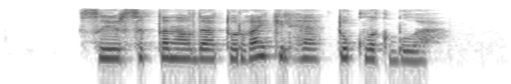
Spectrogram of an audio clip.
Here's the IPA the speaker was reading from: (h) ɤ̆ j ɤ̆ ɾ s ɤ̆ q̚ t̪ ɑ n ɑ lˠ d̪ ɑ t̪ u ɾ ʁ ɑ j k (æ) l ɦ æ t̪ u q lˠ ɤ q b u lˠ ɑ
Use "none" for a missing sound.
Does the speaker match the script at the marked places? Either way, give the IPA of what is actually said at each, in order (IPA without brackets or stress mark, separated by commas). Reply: s, i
